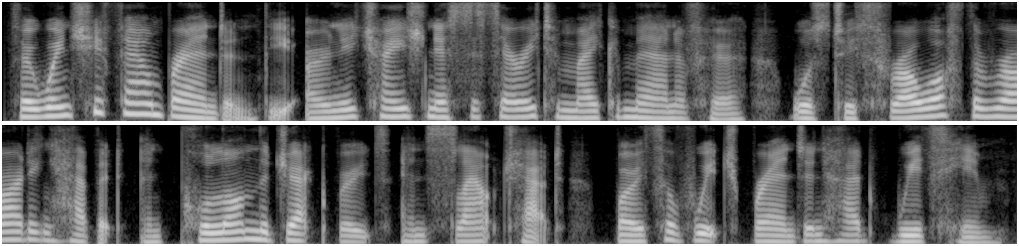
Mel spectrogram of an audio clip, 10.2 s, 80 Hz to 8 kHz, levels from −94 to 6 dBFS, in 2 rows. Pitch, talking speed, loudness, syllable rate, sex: 175 Hz, 225 wpm, -19 LUFS, 5.0 syllables/s, female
